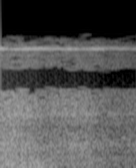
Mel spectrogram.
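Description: A rock group's own private jet engine roars steadily at Tampa Air Center at Tampa International airport, its high, piercing turbine whine sustained over a broad rushing hum, constant with no voices.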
